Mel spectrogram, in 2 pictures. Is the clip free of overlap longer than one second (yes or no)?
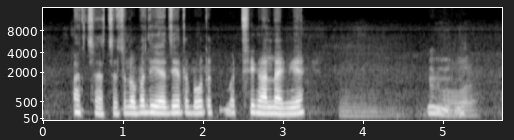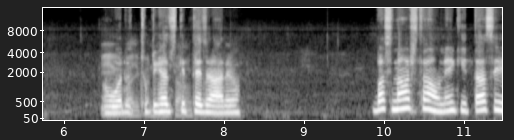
no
